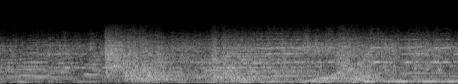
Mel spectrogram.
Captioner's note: gunshots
